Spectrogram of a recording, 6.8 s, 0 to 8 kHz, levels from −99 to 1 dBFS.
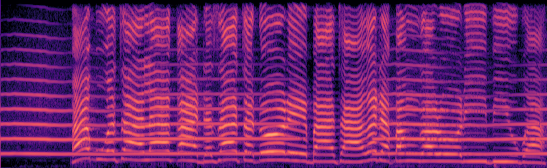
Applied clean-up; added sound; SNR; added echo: none; Trumpet; 9 dB; none.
